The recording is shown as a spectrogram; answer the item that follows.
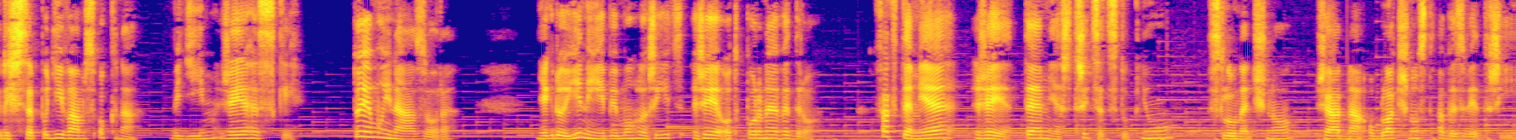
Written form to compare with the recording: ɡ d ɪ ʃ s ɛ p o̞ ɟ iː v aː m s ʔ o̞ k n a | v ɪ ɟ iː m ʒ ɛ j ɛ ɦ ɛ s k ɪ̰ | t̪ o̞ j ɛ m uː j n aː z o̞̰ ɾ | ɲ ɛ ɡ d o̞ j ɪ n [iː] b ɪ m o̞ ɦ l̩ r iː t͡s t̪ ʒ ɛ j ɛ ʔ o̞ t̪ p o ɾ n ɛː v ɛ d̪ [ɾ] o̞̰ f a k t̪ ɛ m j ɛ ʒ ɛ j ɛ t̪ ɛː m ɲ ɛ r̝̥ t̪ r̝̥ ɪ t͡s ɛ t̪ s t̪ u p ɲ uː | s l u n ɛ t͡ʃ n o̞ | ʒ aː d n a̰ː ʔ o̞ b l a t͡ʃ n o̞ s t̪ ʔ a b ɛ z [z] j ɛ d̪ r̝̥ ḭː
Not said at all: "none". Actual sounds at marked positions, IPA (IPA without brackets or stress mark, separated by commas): iː, ɾ, v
